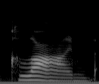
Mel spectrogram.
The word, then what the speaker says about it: climb: end of the world you should not pronounce the B Shh some vocabulary to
